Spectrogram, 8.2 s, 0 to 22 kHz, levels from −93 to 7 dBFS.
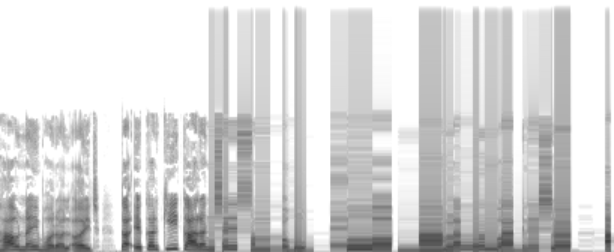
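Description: Robotic sound from repeated short buffers runs from 2.79 s to 8.18 s in this speech: audio likely arrived too seldom, so nearly every gap was filled by looping a roughly 10 ms slice, imposing a rigid 100 Hz metallic buzz.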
